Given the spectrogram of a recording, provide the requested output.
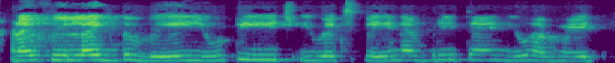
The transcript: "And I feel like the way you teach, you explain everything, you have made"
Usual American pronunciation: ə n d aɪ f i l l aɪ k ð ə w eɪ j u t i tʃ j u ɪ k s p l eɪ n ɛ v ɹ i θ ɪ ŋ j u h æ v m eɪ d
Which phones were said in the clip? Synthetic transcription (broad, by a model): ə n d aɪ f i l l aɪ k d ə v eɪ j u t i tʃ j u ɪ k s p l eɪ n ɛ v ɹ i t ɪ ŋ j u h æ v m eɪ d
